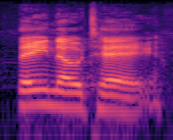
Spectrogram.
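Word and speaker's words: cenote: to help me Google oh God the American pronunciation say no day say no say no day say no say no day oh I guess because it's a Spanish word I always thought it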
